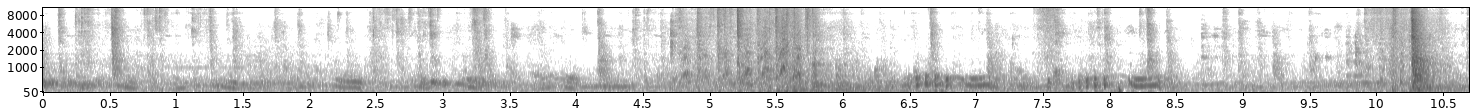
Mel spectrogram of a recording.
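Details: A small, weak young pigeon feeding stronger pigeon youngsters; low wavering squeaks rise and fall in quick runs, with wing flutter and scuffling throughout, and a man speaks briefly at the end.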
